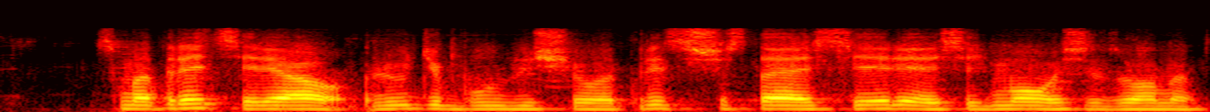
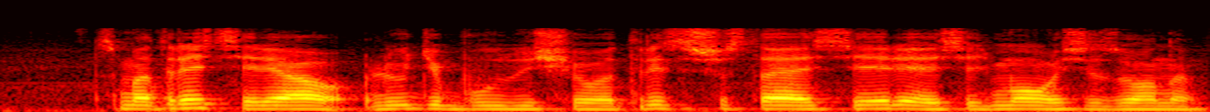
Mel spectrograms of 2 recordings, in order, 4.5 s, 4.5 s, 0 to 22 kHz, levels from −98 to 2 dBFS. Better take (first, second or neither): second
